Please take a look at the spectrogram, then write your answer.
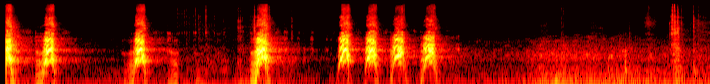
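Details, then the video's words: German Shepherd barking: eight loud, deep barks in uneven bursts, a single bark, a pair, then four in quick succession. A single late bark follows over a faint low background rumble. "German Shepherd's barking/Szczekanie Owczarka Niemieckiego"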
